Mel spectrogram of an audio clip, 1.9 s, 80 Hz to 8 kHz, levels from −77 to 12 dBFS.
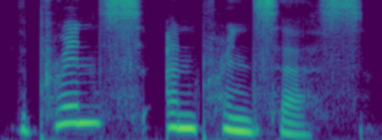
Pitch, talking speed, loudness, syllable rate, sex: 255 Hz, 125 wpm, -18 LUFS, 3.8 syllables/s, female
